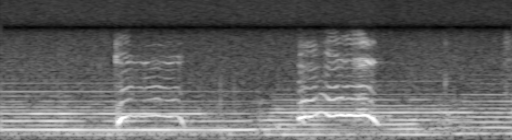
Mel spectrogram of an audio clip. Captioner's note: whimpering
